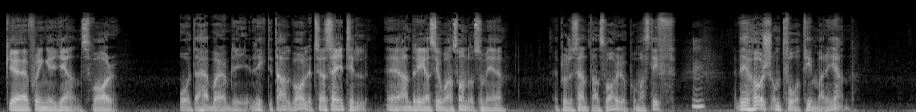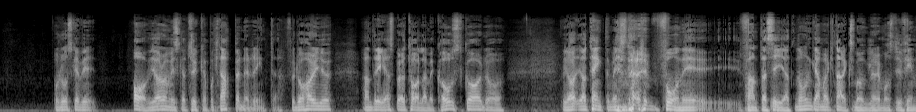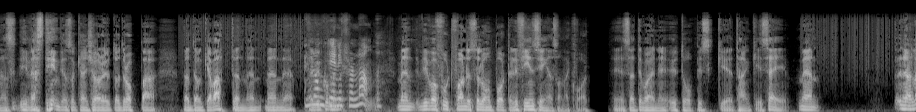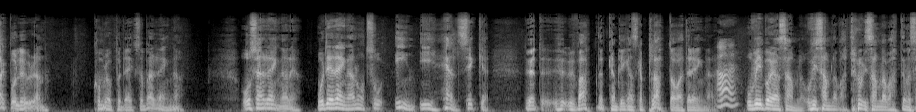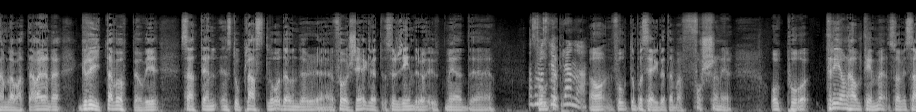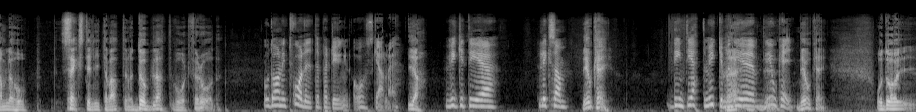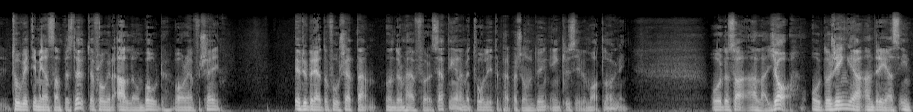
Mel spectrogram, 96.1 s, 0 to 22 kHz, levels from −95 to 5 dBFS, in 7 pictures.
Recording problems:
garbled, watery; slightly; nothing above 11 kHz
crackling; faint; 4 times, first at 30 s; 25 dB below the speech

